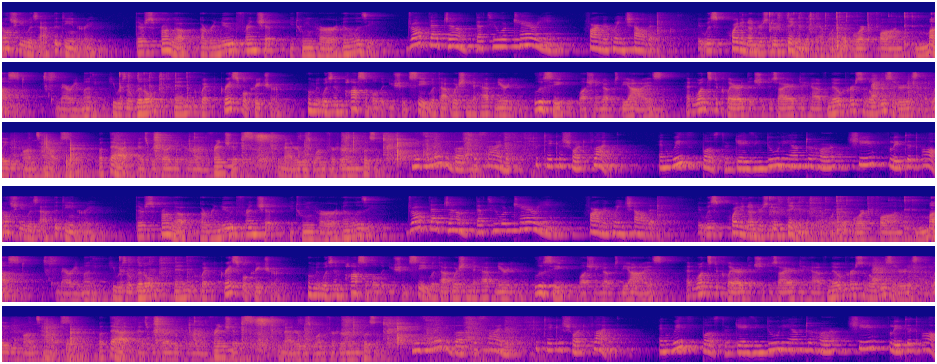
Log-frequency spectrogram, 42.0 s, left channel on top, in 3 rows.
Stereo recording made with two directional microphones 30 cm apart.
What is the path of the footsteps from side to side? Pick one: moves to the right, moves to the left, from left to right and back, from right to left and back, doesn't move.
from left to right and back.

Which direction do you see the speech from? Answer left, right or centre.
centre.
